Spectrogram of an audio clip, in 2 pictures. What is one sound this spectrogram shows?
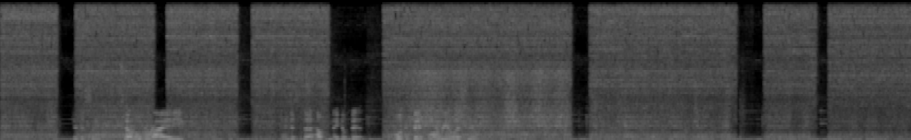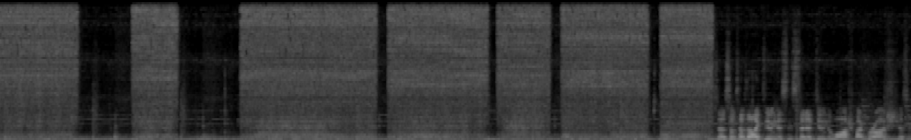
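An airbrush hisses steadily in short bursts.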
